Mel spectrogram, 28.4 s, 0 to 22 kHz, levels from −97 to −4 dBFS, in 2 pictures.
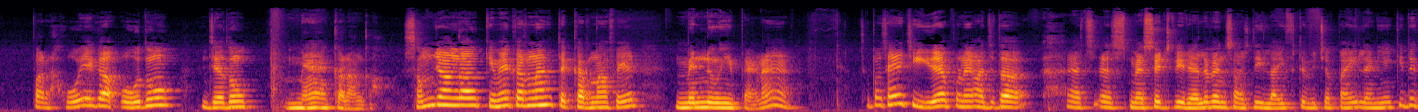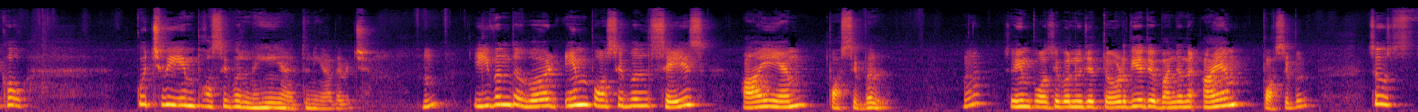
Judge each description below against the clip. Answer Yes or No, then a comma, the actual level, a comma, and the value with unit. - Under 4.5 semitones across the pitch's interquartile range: No, wide, 5.4 semitones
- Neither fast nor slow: Yes, average, 140 wpm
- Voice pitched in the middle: No, high, 195 Hz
